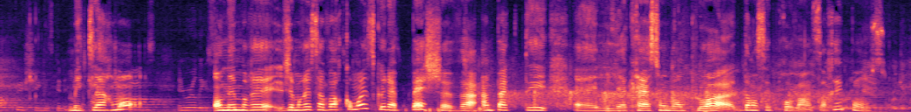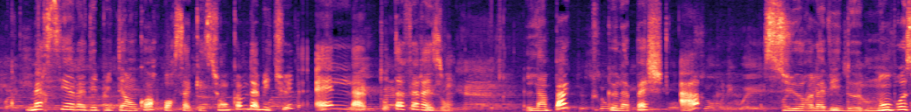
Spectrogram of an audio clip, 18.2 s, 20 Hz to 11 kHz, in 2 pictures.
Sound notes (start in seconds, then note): 8.7 applause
